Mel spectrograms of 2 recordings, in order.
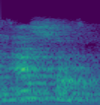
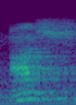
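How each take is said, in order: First: The word ends with an added vowel. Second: The word ends on the final consonant. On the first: The speaker calls it wrong. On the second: The speaker calls it right. "gitu aja Pak"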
